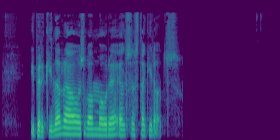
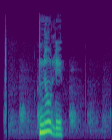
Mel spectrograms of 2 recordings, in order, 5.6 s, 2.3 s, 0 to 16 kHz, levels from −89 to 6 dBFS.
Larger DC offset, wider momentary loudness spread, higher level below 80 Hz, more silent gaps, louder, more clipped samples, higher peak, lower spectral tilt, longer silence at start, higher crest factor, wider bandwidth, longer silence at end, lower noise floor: neither; second, 16 LU vs 21 LU; about the same, -72 dBFS vs -70 dBFS; neither; second, -25 LUFS vs -21 LUFS; neither; about the same, -6 dBFS vs -6 dBFS; second, -5.5 dB/octave vs -7.5 dB/octave; first, 0.6 s vs 0.4 s; about the same, 20 dB vs 18 dB; first, 11.5 kHz vs 10 kHz; first, 2.05 s vs 0.8 s; first, under -90 dBFS vs -58 dBFS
